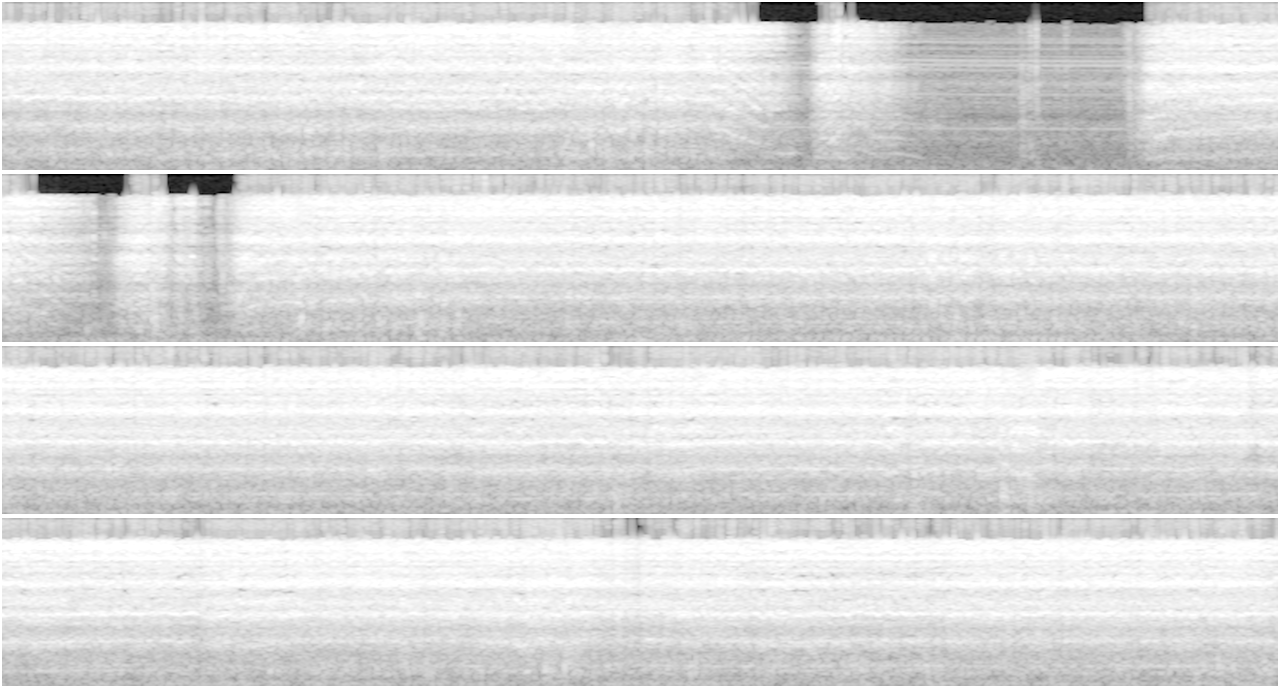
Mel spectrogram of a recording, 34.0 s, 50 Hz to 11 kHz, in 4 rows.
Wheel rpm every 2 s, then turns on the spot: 230, 210, 110, 30, 80, 190, 230, 230, 230, 230, 230, 230, 230, 220, 230, 230, 230.
none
